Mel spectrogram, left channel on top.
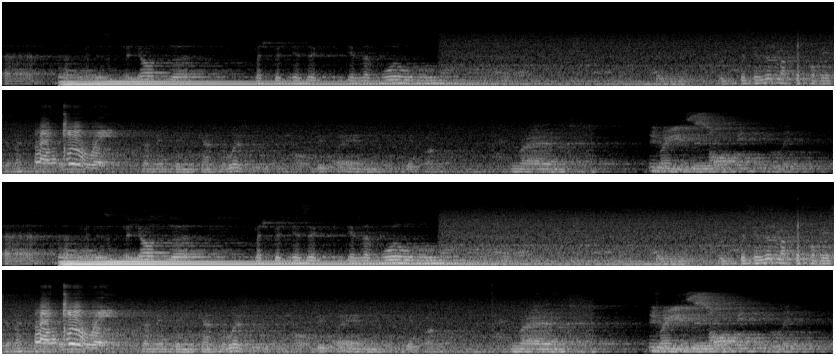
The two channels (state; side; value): quieter; left; 5.8 dB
